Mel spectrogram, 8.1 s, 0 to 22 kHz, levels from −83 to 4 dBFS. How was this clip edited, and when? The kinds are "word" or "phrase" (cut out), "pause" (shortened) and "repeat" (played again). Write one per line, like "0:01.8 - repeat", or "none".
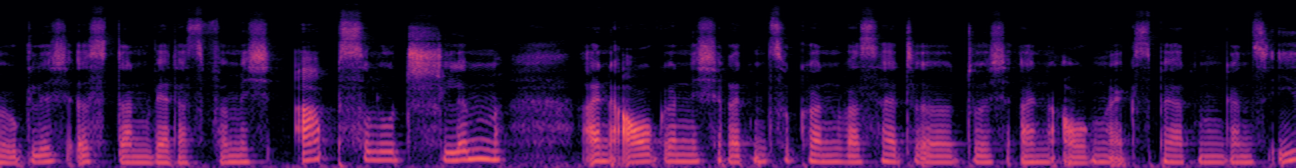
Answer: none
